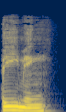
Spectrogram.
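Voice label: "beaming", English, British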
